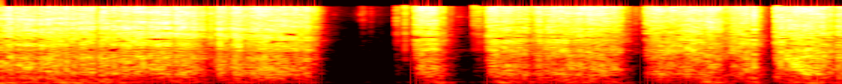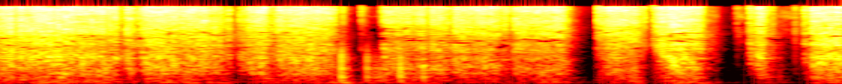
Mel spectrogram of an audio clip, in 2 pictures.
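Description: A long, thin, flat red nylon hook-and-loop strip, stuck to itself on a dark cloth, is peeled apart by fingertips. The result is a series of bright, crackling ripping tears, broken by several short silent pauses.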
